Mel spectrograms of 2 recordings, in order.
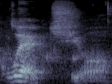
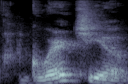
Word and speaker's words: Guercio: If you want to be, it's an Italian name. If you want to be really Italian, it's pronounced as Guercio. Guercio.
